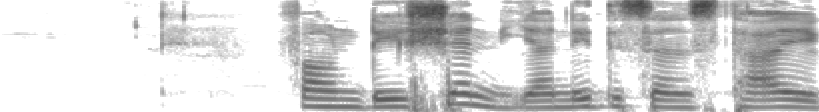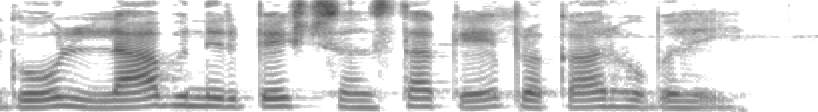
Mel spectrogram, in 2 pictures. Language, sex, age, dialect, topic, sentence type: Magahi, female, 31-35, Southern, banking, statement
